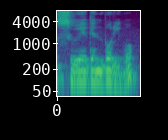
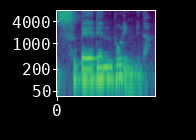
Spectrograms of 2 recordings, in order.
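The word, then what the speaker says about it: Swedenborg: 이제 세 번째 책은 스웨덴보리, 영어식 발음은 스웨덴보리고 독일식 발음은 스베덴보리입니다.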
